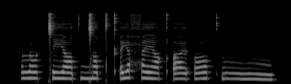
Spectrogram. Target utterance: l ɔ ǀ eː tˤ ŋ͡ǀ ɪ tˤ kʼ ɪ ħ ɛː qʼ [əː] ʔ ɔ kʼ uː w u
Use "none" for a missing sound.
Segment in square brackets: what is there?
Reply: əː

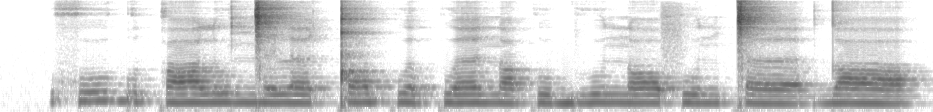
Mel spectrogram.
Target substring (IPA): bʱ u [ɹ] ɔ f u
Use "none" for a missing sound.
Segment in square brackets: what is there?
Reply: n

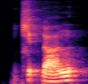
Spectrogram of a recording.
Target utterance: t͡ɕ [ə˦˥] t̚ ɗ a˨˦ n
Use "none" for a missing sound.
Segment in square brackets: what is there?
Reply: ə˦˥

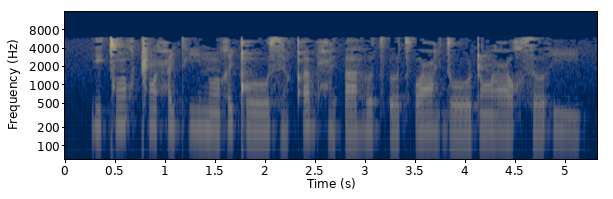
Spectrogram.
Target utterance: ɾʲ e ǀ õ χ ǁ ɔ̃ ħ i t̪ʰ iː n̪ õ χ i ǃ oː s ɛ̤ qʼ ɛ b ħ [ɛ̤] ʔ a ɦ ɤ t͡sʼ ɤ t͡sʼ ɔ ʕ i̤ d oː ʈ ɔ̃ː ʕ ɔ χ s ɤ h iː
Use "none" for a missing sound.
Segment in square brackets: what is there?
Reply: ɛ̤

